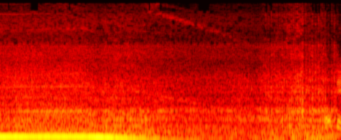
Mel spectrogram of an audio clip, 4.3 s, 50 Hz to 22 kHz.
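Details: Toyota D4D diesel at steady, even idle with smooth low drone, no squeal, chirp or rattle from the belt side; runs normally.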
